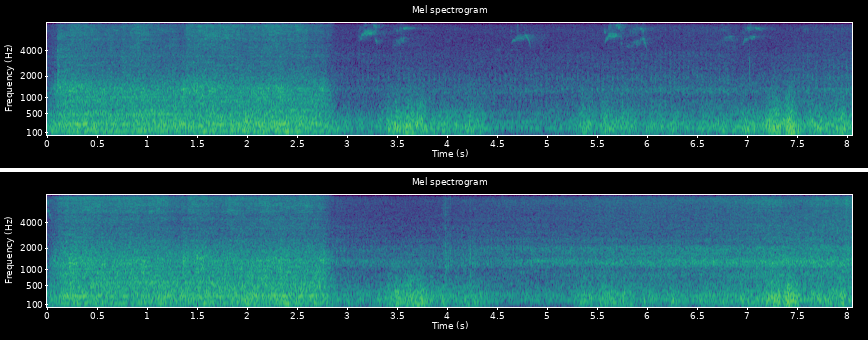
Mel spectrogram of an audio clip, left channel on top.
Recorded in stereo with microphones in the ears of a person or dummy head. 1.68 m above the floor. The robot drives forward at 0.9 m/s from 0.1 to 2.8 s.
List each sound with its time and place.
Only background noise.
